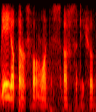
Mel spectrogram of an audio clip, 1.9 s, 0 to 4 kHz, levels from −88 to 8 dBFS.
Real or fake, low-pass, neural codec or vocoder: fake; 3.6 kHz; codec, 16 kHz, 1 kbps, FunCodec, trained on LibriTTS, 50 frames a second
